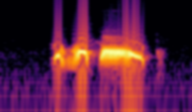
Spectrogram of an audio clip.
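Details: Spotted dove, decoy in the thổ voice style, uttering one fighting phrase. Two brief hoots lead into a long purring coo that dips at its close. Nothing else is heard.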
